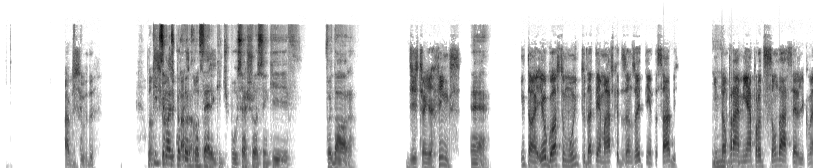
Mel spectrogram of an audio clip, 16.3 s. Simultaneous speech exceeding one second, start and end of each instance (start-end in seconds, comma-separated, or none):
2.9-4.3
